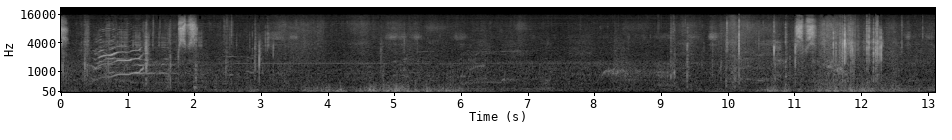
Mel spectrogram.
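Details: Female domestic cat making odd noises when touched by her owner; one short burst of rising-falling harmonic meows early on, then rustling, clicks and handling noise.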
